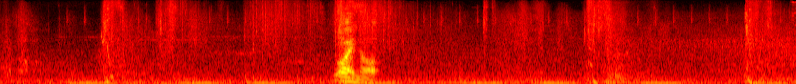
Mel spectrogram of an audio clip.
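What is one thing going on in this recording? Quick whooshes and zips sweep past as a figure swings through the air.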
